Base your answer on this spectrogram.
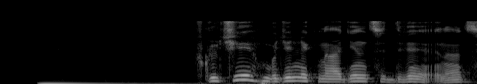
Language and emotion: Russian, neutral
